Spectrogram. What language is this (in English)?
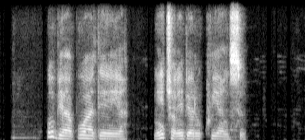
Igbo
